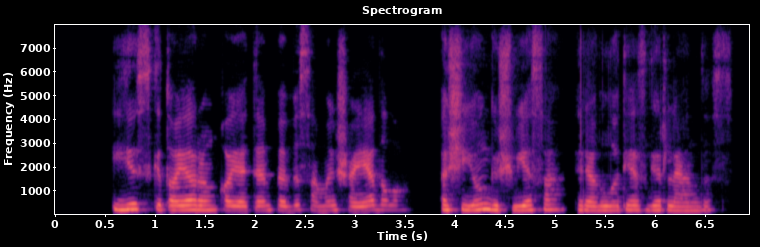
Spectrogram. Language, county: Lithuanian, Alytus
